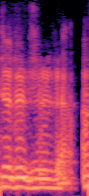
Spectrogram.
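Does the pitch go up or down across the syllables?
down. The pitch steps down across the syllables.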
